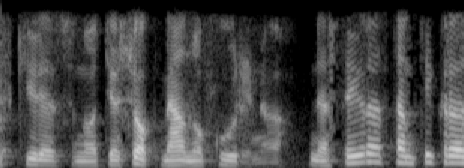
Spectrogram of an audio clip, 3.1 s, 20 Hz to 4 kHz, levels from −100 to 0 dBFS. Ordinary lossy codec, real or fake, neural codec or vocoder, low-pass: AAC, 24 kbps; real; none; 3.6 kHz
